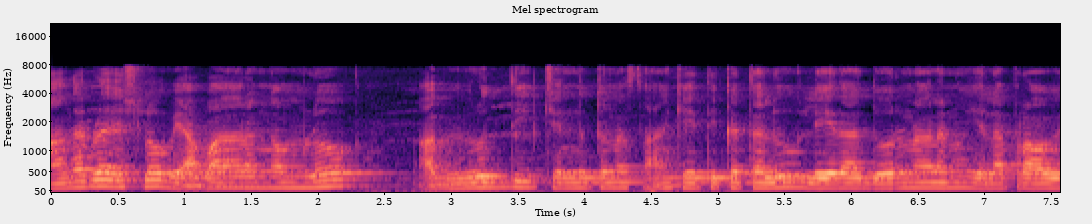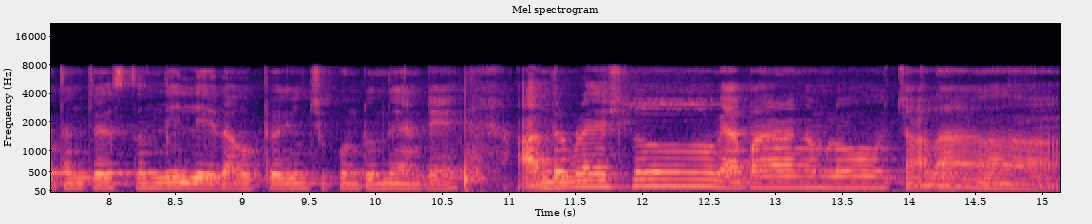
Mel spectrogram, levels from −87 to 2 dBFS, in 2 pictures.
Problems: none marked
